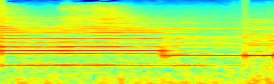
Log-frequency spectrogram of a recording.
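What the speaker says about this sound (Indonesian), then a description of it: "Lokomotifnya udah datang tuh, teman-teman. Ini memanfaatkan lokomotif KLB Krica." An Indonesian KLB Krica locomotive arrives at Probolinggo station, sounding a loud, sustained multi-tone horn that shifts pitch midway, alone with no talk.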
